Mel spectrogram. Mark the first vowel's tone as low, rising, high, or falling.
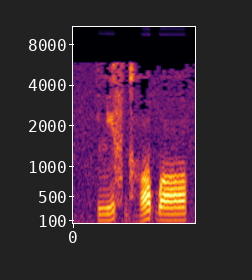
rising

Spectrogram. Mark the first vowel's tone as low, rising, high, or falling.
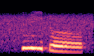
high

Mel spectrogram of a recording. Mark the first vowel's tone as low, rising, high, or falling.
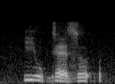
falling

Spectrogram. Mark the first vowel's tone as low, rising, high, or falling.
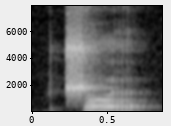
high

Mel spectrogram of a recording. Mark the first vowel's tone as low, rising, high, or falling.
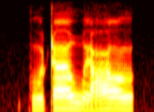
low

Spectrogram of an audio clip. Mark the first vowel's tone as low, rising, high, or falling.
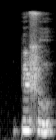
rising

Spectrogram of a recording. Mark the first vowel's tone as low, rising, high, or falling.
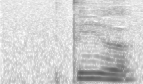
falling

